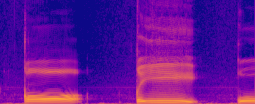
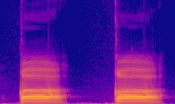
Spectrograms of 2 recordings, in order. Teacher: nah seperti ini ya oke qo Qi qu aku nah karena pangkal lidah kita naik ke arah langit-langit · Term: pangkal lidah naik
